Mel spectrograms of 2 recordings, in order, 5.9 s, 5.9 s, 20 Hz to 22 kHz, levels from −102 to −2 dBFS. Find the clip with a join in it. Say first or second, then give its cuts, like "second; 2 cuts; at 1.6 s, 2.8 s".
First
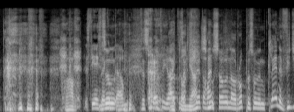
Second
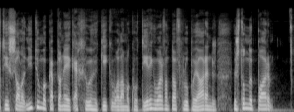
first; 1 cut; at 1.6 s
